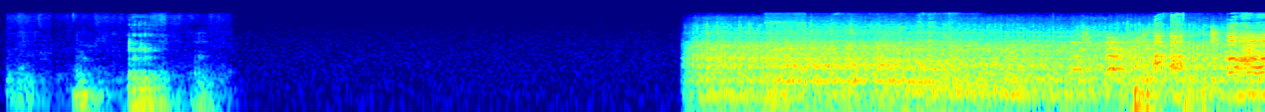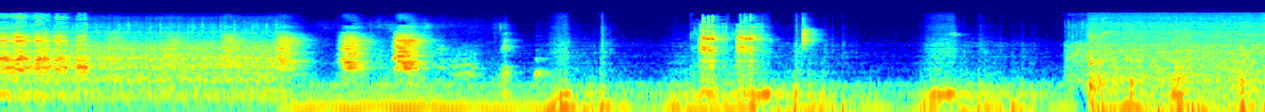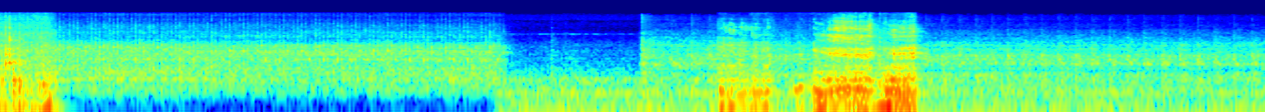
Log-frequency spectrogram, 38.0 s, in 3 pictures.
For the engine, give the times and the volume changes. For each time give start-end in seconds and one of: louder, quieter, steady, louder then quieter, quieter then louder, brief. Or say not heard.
6.8-37.9 quieter.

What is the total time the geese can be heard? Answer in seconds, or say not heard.
2 s.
